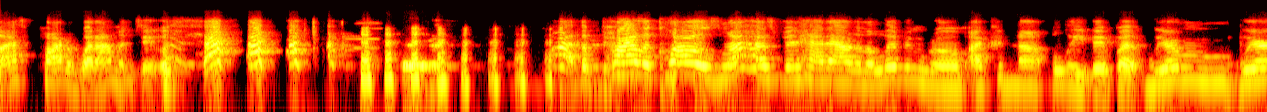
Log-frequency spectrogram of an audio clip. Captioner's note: laughter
